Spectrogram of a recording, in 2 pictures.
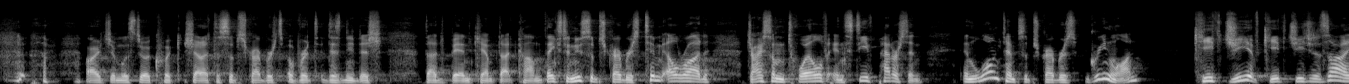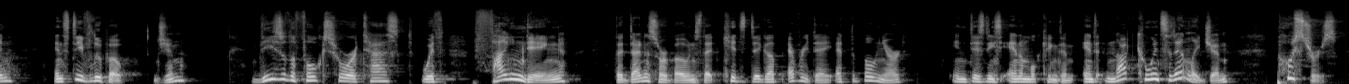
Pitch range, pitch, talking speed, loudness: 110-165 Hz, 130 Hz, 150 wpm, -19 LUFS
